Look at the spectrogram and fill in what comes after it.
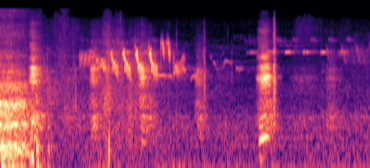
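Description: Faint night woodland ambience: a quick run of bird chirps about a second and a half in and a few more near three seconds, over a faint steady high tone. Earlier, a loud sound dies away in the first half-second, and about four seconds in there is one short breathy rush of noise.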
